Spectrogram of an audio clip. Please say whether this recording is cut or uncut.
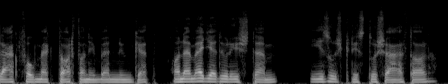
cut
